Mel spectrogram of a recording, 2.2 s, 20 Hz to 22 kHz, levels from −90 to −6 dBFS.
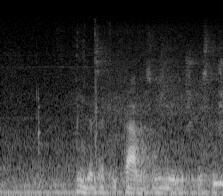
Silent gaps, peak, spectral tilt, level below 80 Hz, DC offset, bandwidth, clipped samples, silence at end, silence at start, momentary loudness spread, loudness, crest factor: none; -12 dBFS; -7.5 dB/octave; -46 dBFS; 0.2%; 14.5 kHz; under 0.1%; 0 s; 0 s; 11 LU; -33 LUFS; 18 dB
